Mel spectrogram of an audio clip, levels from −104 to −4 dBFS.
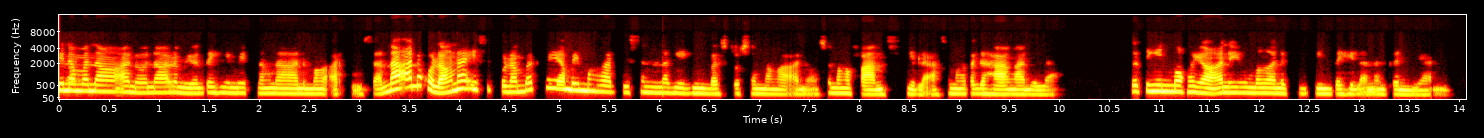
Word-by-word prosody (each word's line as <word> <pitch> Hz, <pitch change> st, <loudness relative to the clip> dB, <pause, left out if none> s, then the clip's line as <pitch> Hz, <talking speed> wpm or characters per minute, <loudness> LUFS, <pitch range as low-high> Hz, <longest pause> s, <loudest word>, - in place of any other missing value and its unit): din 280 Hz, 0 st, +5 dB
naman 265 Hz, -1 st, +3 dB
na 245 Hz, -1 st, 0 dB
ano 210 Hz, -3 st, -2 dB
na 210 Hz, 0 st, -2 dB
alam 215 Hz, -1 st, -3 dB
mo 195 Hz, -, -2 dB
yun 190 Hz, -, -2 dB
tahimik 200 Hz, -2 st, -4 dB
ng 185 Hz, 0 st, -2 dB
na 180 Hz, -1 st, -1 dB
ng 175 Hz, -1 st, 0 dB
mga 170 Hz, -1 st, -1 dB
artista, 160 Hz, 0 st, -8 dB
naano 390 Hz, -, +7 dB
ko -, -, +7 dB
lang 205 Hz, +8 st, +6 dB
naisip 325 Hz, -3 st, +2 dB
ko -, -, -1 dB
lang 225 Hz, +1 st, +1 dB
ba't 300 Hz, +1 st, 0 dB
kaya 370 Hz, -2 st, +1 dB
may 295 Hz, -2 st, +6 dB
mga 245 Hz, -4 st, +2 dB
artista 220 Hz, 0 st, -9 dB
na 205 Hz, -1 st, -3 dB
nagiging 185 Hz, -2 st, -2 dB
bastos 170 Hz, +1 st, -6 dB
sa 175 Hz, -, -7 dB
mga 160 Hz, -2 st, -2 dB, 0.2 s
ano 80 Hz, -, -7 dB
sa 195 Hz, -, -11 dB
mga 190 Hz, -1 st, 0 dB
fans 155 Hz, 0 st, +1 dB
nila, 155 Hz, -2 st, -4 dB
sa -, -, -26 dB
mga 175 Hz, 0 st, -1 dB
taga-hanga 160 Hz, -2 st, +1 dB
nila. 150 Hz, -1 st, -5 dB, 0.8 s
Sa 245 Hz, -, +1 dB
tingin 255 Hz, -1 st, +5 dB
mo 240 Hz, -, +6 dB
kaya 205 Hz, -6 st, +2 dB
ano 210 Hz, -, 0 dB
yung 205 Hz, -1 st, -3 dB
mga 190 Hz, -2 st, 0 dB
nagiging 175 Hz, 0 st, -3 dB
dahilan 165 Hz, -1 st, -4 dB
ng 160 Hz, -, -2 dB
ganyan? 155 Hz, -, -4 dB
195 Hz, 215 wpm, -22 LUFS, 170-240 Hz, 0.8 s, naano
